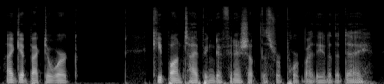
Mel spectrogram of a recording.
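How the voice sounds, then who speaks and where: A man playing an exhausted, anxious father, narrating a first-person horror audio drama in a gravelly, husky, halting voice. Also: deep voice, steady tone, dry recording, studio quality. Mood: weary, uneasy. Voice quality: gravelly, husky, often breathy. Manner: hushed, halting delivery with heavy sighs. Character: exhausted, anxious father haunted by his daughter's calls.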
